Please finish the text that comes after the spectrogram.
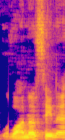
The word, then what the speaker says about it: वानर सेना: बनर नहीं, ये वानर सेना है, इंग्लिश में थोड़ा अलग हो जाता है प्रोनाउंसिएशन, ये एक्चुअली में वी लिखते तो ज्यादा अच्छे से प्रोनाउंस करते बनता।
